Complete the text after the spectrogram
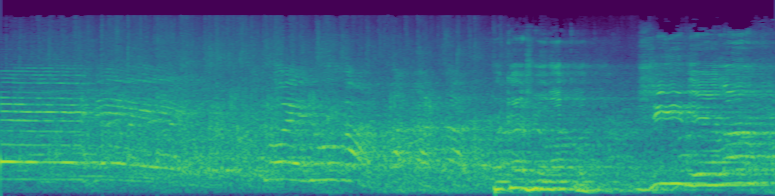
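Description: A band plays lively accordion music over loudspeakers.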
